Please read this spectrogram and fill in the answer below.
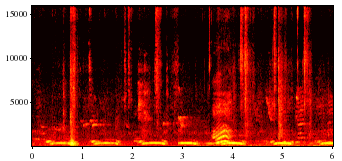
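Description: A bird cooing over and over in a steady rhythm, about one coo a second, each coo a short rise and fall. A single sharp click about a second in is the loudest sound.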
